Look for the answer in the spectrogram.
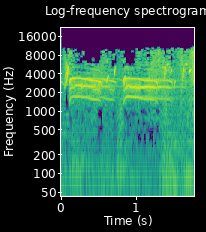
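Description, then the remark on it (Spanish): Loud, harsh bird calls in two long, sustained bursts, squawking and chirping, with a few shorter tweets trailing off at the end. “salió a dar un paseo con la esperanza de que los pájaros salieran volando. Pero solo consiguió que hicieran todavía más ruido.”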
